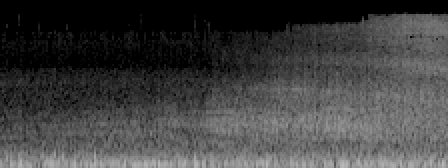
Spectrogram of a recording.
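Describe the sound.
Steady, heavy low rumble of a small airplane taxiing slowly to the gate, a dense continuous drone with airy hiss that holds an even loudness throughout.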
